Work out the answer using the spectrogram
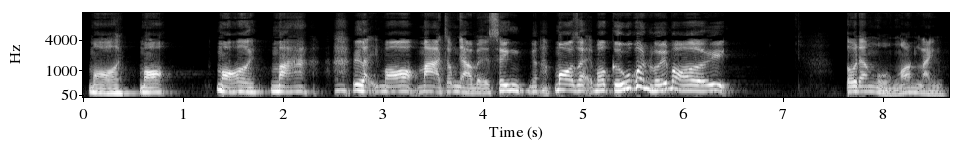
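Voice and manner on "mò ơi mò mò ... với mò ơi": high panicked yelling, rushing at the end; terrified crying out. Acted. Student bursting into the room, calling for help in panic. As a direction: scream for mum like the ghost is right behind. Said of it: "bật điện kêu lên".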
